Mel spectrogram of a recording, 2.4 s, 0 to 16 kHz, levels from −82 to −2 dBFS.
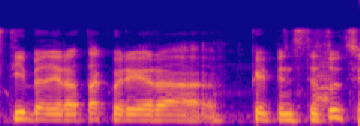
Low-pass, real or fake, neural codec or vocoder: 7.2 kHz; real; none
